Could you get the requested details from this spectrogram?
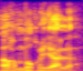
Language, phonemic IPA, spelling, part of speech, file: French, /aʁ.mɔ.ʁjal/, armorial, adjective, Fr-armorial.ogg
- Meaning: armorial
